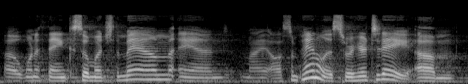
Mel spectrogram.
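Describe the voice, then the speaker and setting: A woman's voice: on the low side, moderate pace, fairly bright tone. A woman in her thirties from Miami, hosting and moderating a live panel in a friendly, explanatory way. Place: museum event hall before an audience. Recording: live hall reverb, faint room noise.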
